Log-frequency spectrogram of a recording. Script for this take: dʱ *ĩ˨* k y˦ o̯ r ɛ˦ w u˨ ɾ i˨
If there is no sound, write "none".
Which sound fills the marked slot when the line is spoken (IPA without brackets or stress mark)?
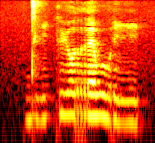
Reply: i˨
